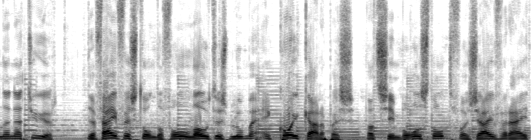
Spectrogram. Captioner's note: voiceover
